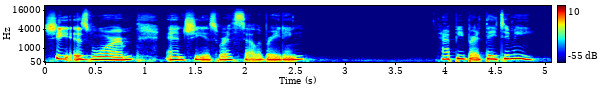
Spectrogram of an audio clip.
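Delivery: tearful voice, crying while talking. Reading a birthday letter to herself aloud, crying while talking. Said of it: "Oh my God, I'm crying".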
